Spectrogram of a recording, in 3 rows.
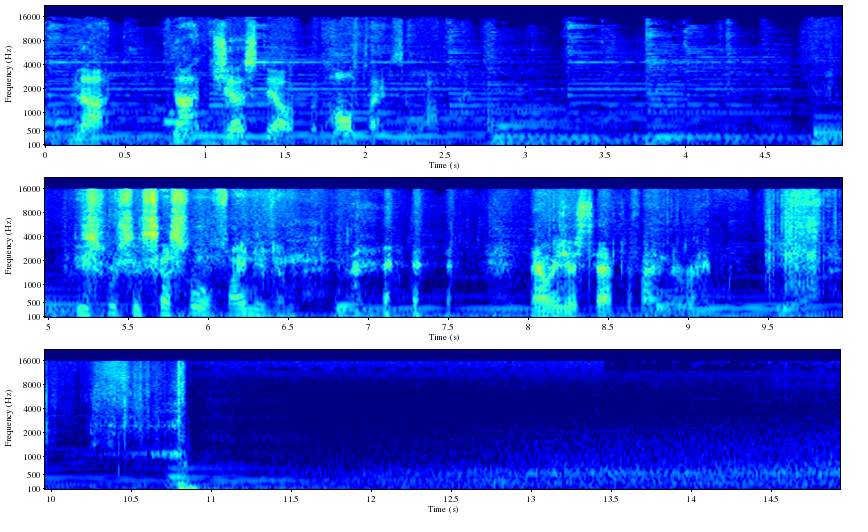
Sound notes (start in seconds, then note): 6.7 chuckling; 11.3 zip zooming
